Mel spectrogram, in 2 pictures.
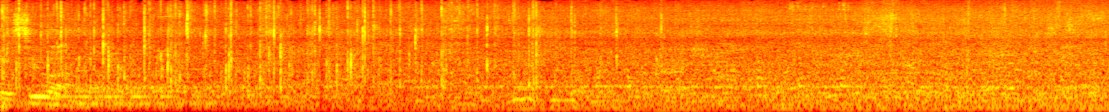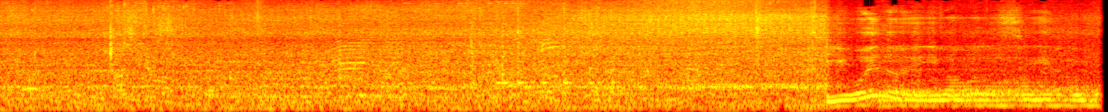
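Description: Pan flute music plays through loudspeakers outdoors.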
